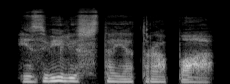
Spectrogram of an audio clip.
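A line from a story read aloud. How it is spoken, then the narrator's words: Barely audible whisper. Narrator (Russian): прошептала Энотея чуть слышно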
